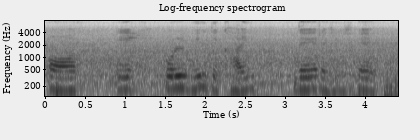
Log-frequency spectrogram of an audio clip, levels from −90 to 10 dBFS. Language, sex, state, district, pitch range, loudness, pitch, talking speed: Hindi, female, Madhya Pradesh, Dhar, 155-175 Hz, -18 LUFS, 165 Hz, 110 wpm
